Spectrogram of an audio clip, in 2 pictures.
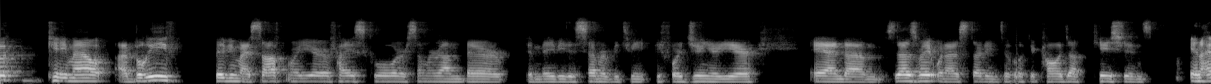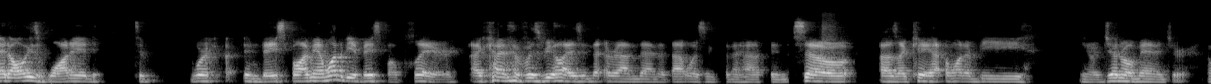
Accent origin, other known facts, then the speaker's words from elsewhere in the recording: California, United States; I'm from California and I grew up going to San Jose Giants games.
